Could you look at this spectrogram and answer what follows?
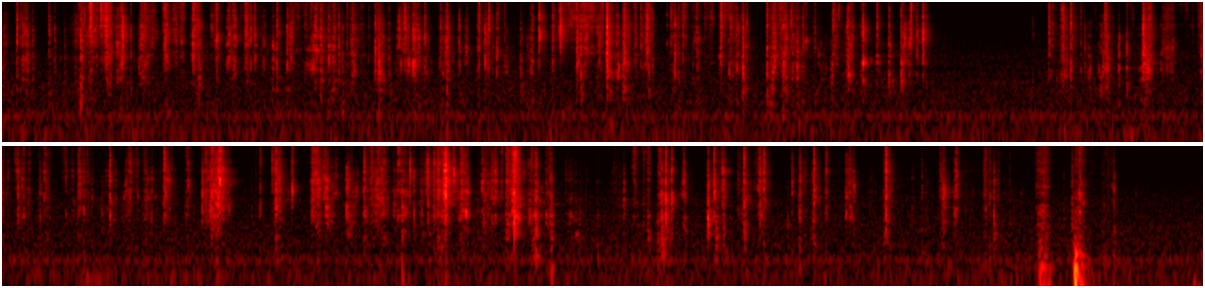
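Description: Foil wrapper of a hockey card pack crinkling and tearing as it is opened by hand, in dense quick crackles. The crackling stops for about a second some nine seconds in, then carries on more sparsely as the wrapper and cards are handled.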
